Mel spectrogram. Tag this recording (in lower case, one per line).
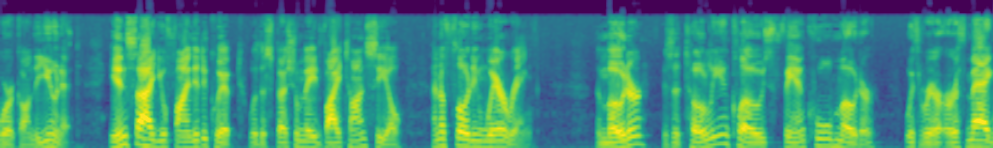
speech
